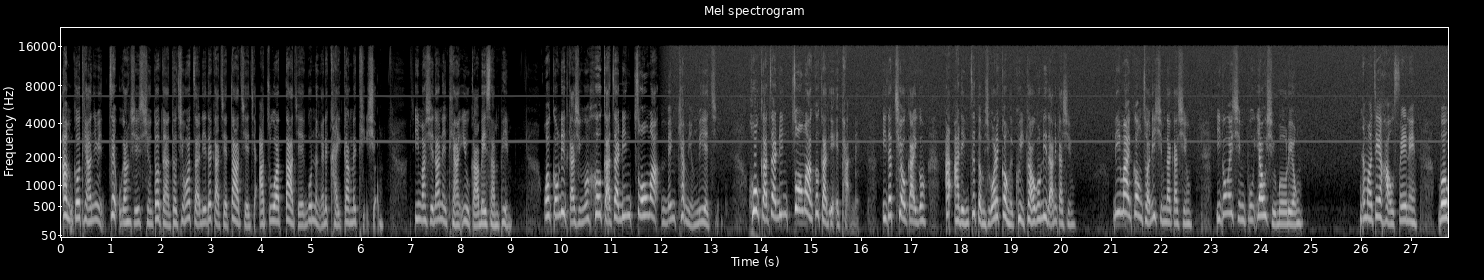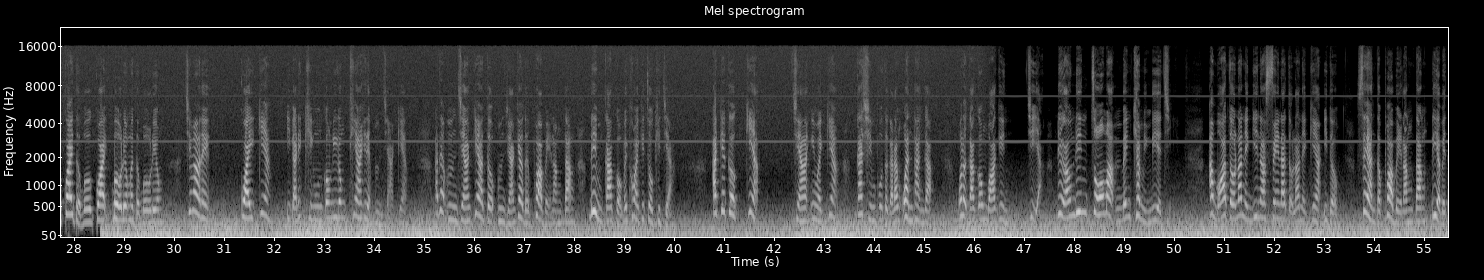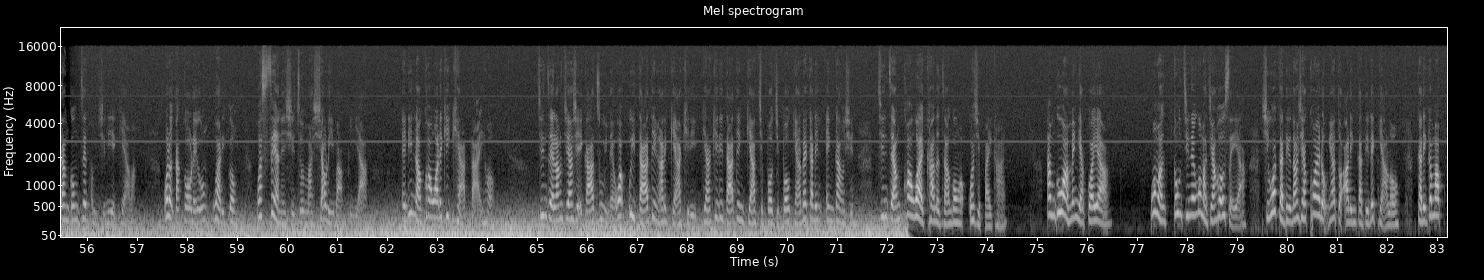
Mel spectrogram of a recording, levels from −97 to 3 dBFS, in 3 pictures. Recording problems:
wind noise on the microphone; occasional gusts; from 29 s to 1:12; 15 dB below the speech
high-pitched whine; faint; throughout; 3 kHz, 30 dB below the speech
hiss; faint; from 12 to 46 s and from 56 s on; 25 dB below the speech

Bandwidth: 16 kHz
